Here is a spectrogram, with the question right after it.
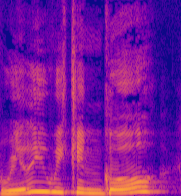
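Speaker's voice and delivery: high, loud, eager question; hopeful surprise. Retold or imitated. Detainee asking police if he can go, hammed-up hope. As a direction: re-enact delighted disbelief at being released.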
